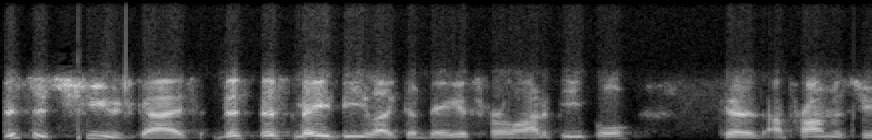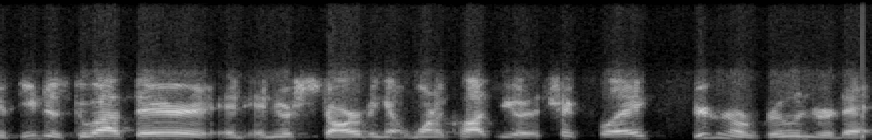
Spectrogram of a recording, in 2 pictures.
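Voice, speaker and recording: A man's animated voice with ordinary pitch variation. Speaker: insurance sales agency leader. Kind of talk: sales training talk. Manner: naturally fast talker.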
